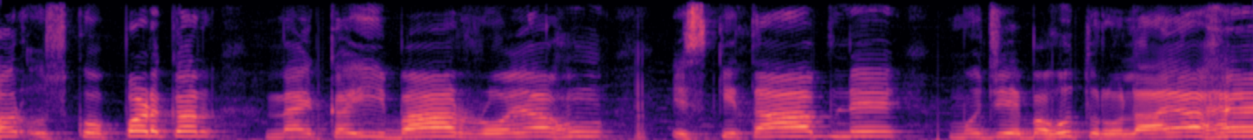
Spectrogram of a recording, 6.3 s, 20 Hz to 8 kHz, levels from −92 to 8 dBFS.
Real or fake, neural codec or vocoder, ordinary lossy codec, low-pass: real; none; none; none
